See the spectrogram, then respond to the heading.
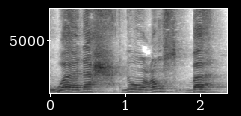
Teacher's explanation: Jangan baca usbah. Jangan baca hamzah dan alif ataupun jangan dibaca sin dekat sad ni.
